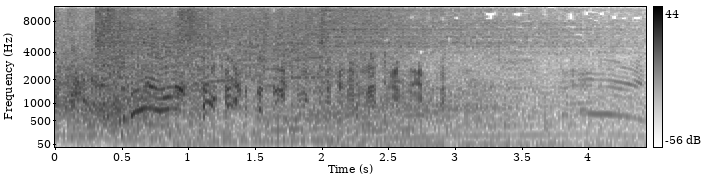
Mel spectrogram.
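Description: Car engine running hard, its note rising in the second half, with occupants whooping and laughing over background music.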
